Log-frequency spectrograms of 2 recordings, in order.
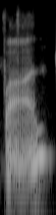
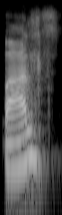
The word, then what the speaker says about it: parle: My first E, my first that P-A-R-L-E that belongs to I, which is je parle. Je parle. Say clear. Why didn't you pronounce the E?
